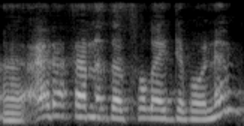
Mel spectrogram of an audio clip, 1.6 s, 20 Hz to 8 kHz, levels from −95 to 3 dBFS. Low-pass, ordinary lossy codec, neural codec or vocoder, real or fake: 7.2 kHz; AAC, 48 kbps; codec, 16 kHz, 1.1 kbps, Voila-Tokenizer; fake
